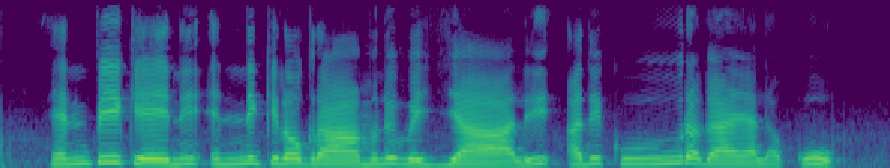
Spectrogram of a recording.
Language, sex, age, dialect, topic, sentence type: Telugu, female, 18-24, Telangana, agriculture, question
